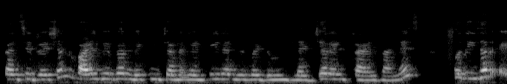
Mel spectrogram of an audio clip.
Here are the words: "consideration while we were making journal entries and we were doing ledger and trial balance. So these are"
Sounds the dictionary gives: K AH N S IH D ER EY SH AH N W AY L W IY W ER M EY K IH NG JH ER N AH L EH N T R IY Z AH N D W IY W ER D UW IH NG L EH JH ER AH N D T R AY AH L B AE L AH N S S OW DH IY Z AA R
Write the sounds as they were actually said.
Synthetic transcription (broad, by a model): K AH N S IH D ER EY SH AH N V AY L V IY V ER M EY K IH NG JH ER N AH L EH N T IY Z AH N D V IY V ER D UW IH NG L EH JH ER AH N D T R AY AH L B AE N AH S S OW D IY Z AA R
